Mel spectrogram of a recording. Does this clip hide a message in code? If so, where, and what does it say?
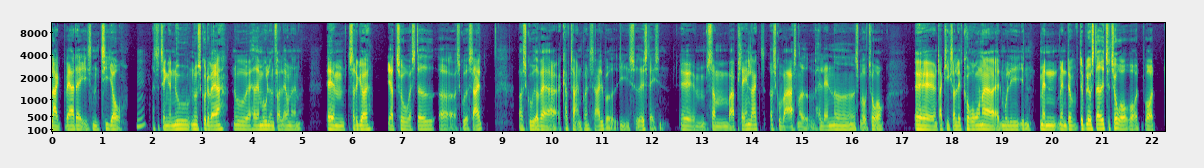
No, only speech in Danish.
